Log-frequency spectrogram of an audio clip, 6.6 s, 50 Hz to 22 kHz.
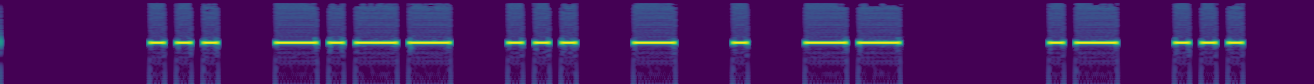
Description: Morse code, heard as a keyed tone, about 18 wpm, spaced as for 15 wpm, 1000 Hz. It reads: SYSTEM AS
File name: qotdfiles / 15wpm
